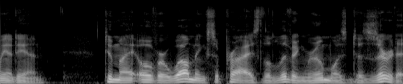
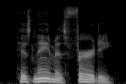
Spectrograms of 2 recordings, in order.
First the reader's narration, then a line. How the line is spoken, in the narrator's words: in a grave murmur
